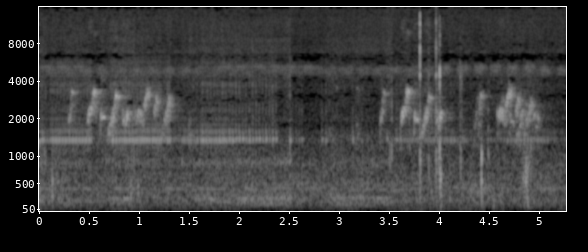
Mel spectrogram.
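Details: Loud-voiced red-whiskered bulbul, wild-caught and now settled in captivity: a rapid tumbling phrase of bright chirps, a short gap, then another run of ringing, chattering notes over a faint steady hum and clicks.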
